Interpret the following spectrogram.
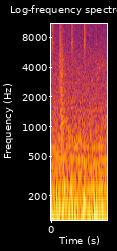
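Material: Nothing is struck.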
